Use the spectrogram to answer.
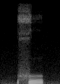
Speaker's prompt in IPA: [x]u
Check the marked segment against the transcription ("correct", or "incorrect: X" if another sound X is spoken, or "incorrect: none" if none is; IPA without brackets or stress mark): correct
